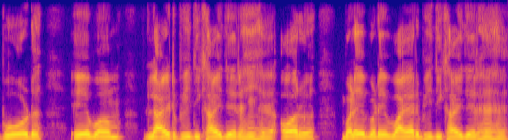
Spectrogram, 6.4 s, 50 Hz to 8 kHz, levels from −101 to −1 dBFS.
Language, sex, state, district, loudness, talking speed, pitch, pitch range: Hindi, male, Jharkhand, Palamu, -13 LUFS, 160 wpm, 140 Hz, 135-145 Hz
